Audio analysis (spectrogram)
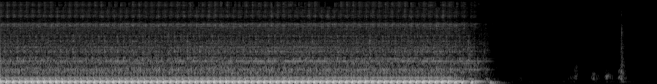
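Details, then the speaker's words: Honda XR100 after a 120cc big bore kit, new carb, cam and air filter, float level corrected, 35 pilot jet, idle screw adjusted, kick-started: crisp, even single-cylinder thump, about four beats a second, steady, no stumbling; normal idle. "adjusted the idle screw and the idle speed a little bit and it actually seems to be running really well now I'll give it a kick so you guys can kind of see what it sounds like and how it idles"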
